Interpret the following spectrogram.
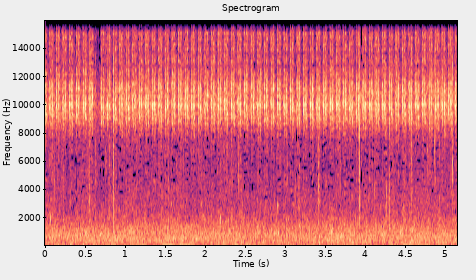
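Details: Night crickets by a river sing a continuous shrill pulsing trill, high and even, while river water hisses beneath and a few sharp campfire snaps pop out now and then.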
